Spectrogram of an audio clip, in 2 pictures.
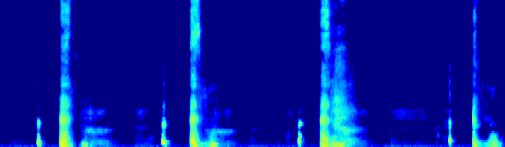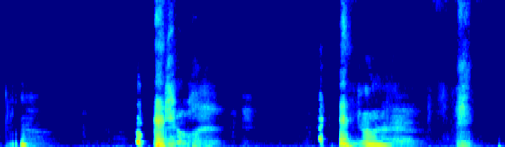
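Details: About seven sharp, muffled sneezes in a row, each with a quick inhale before it, after a building nose tickle, suppressed so as not to disturb someone sleeping in the room: stifled sneezing fit.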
